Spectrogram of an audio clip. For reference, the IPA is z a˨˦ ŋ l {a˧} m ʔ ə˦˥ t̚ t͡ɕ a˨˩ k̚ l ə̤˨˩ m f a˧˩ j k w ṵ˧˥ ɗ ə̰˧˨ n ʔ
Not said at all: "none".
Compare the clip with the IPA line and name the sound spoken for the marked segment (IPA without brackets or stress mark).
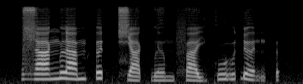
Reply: a˨˦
